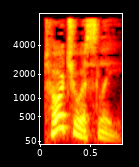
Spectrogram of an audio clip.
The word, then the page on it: tortuously: British English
